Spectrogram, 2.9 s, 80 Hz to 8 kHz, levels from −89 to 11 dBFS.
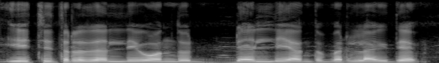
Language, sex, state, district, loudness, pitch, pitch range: Kannada, male, Karnataka, Koppal, -15 LUFS, 150 Hz, 140-160 Hz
